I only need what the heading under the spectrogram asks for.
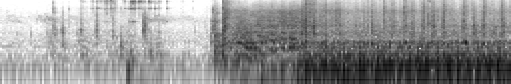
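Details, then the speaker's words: Old camper engine starting after about two seconds of cranking, then running with an uneven, loping beat. The owner thinks an exhaust leak is causing it; a clogged fuel filter later caused a breakdown. "you hear the gas i'm thinking it's the uh exhaust leak that's screwing it up"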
